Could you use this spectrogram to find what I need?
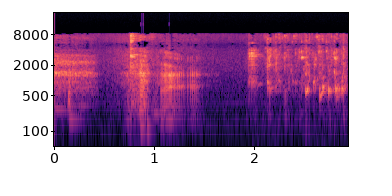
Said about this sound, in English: Doug pours more liquor into his glass.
